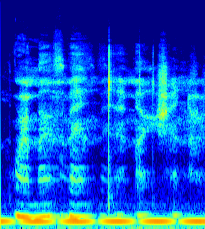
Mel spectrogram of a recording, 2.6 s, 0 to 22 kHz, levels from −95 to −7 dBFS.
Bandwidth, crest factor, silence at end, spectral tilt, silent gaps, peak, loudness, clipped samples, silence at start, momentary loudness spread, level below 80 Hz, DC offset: 10.5 kHz; 20 dB; 0 s; -5 dB/octave; none; -14 dBFS; -34 LUFS; under 0.1%; 0 s; 3 LU; -60 dBFS; under 0.1%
